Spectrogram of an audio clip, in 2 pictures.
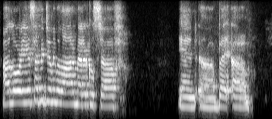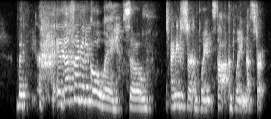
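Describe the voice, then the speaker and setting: With a gravelly voice on the high side and lively intonation, a Texan-accented woman in her fifties from South Texas chats at a moderate pace on her cooking livestream. She rambles kindly from her home kitchen, laughing and trailing off often. The audio is poor and reverberant.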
